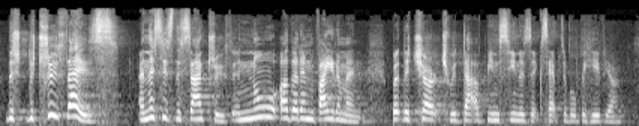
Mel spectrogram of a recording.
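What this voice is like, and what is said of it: Speaks with a noticeable accent. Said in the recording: “get you used to my accent”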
